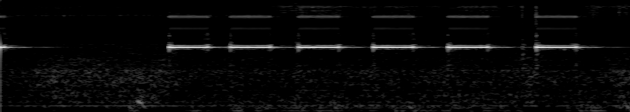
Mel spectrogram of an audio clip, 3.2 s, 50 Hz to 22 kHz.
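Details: Ambiano single induction hob (Aldi) with 10 temperature settings: six sharp, high, identical beeps at about two per second over a quiet room, each a key press confirming a temperature setting change.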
